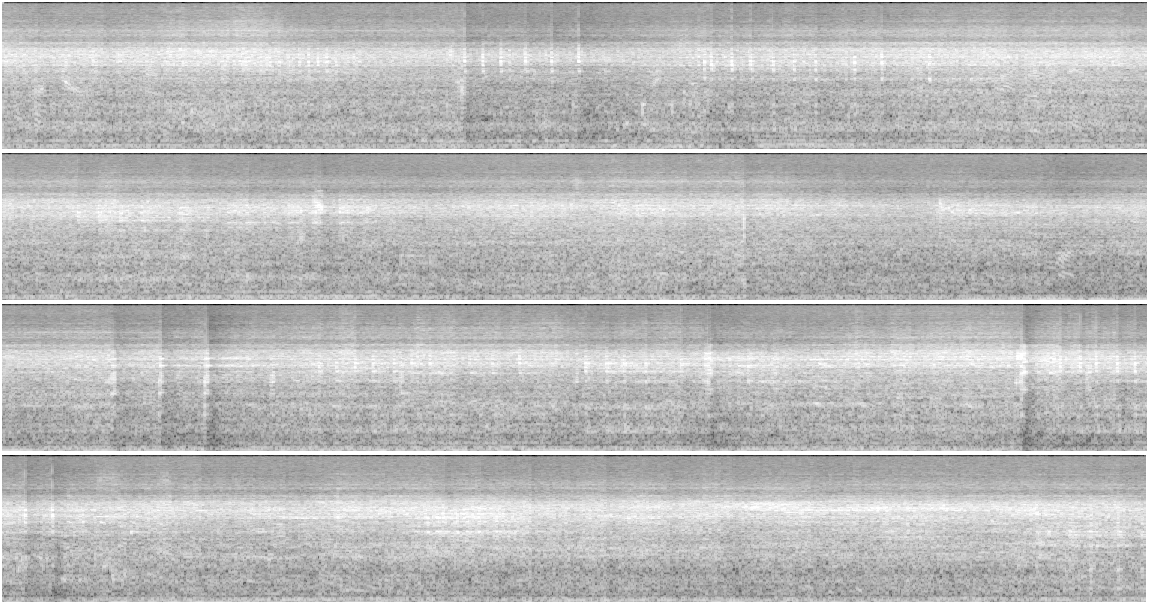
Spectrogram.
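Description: A sludge/doom metal band playing live through a PA: a loud, steady, droning wall of amplified guitar and bass with a heavy low end, which swells about halfway through.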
